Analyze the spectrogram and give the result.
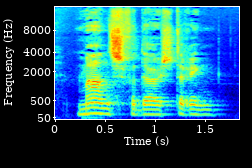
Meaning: lunar eclipse
- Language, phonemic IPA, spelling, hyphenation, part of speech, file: Dutch, /ˈmaːns.vərˌdœy̯s.tə.rɪŋ/, maansverduistering, maans‧ver‧duis‧te‧ring, noun, Nl-maansverduistering.ogg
